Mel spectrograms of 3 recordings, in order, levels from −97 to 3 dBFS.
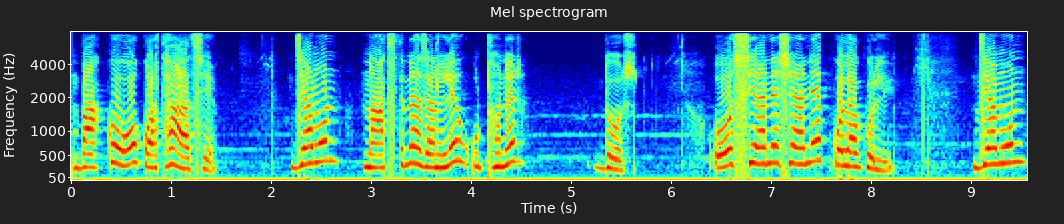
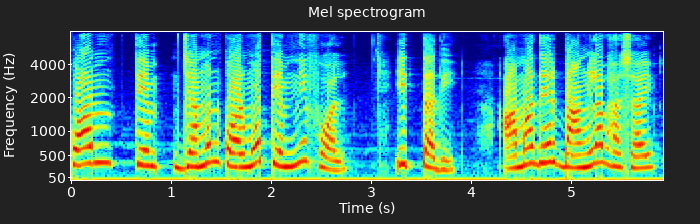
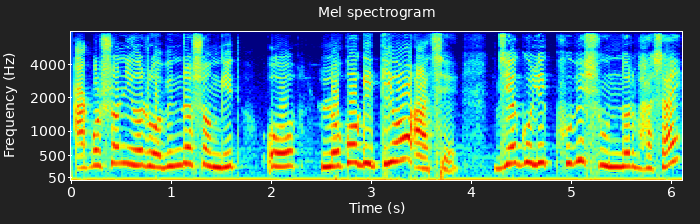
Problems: constant background noise, background conversations at intervals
